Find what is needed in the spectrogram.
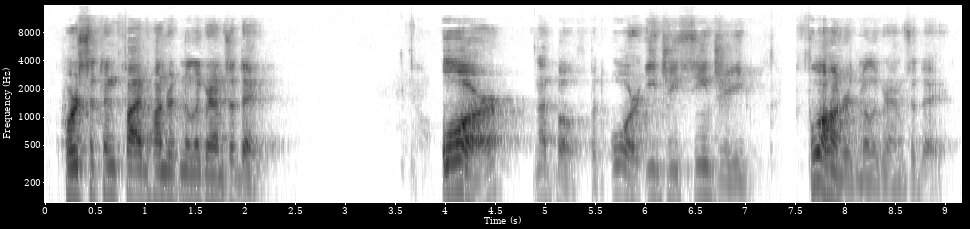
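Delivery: slow, deliberate, carefully spaced-out dictating. Speaker giving dosing for listeners to write down, slow, deliberate dictation. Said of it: "I'm going to say it slowly".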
